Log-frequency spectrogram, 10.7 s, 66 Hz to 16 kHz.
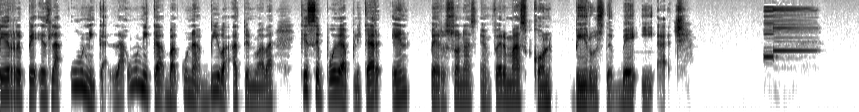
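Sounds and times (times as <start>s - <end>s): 
speech: 0.0s - 8.6s
electronic doorbell chime: 9.5s - 10.3s.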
